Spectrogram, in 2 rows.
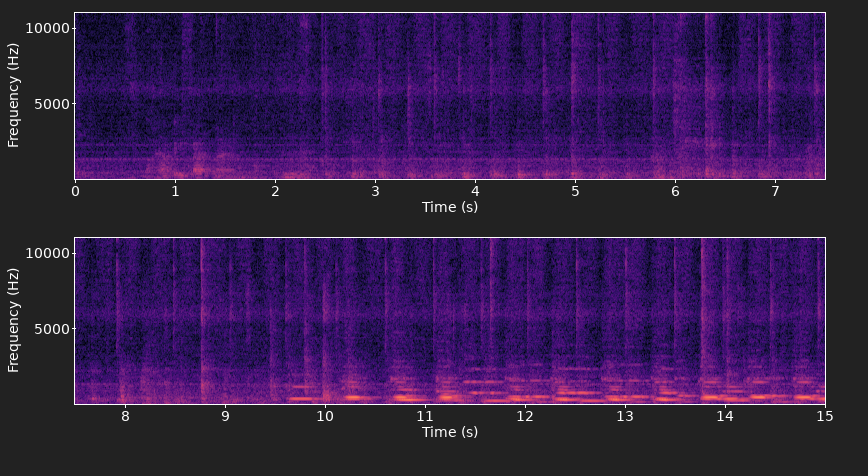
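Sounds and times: street organ playing: 0:09.6 - 0:15.0.

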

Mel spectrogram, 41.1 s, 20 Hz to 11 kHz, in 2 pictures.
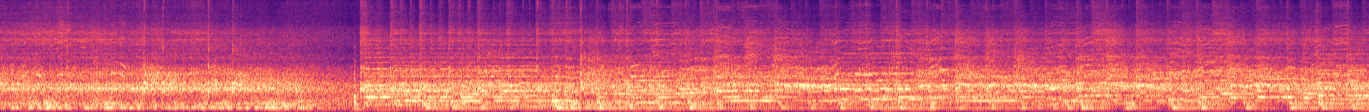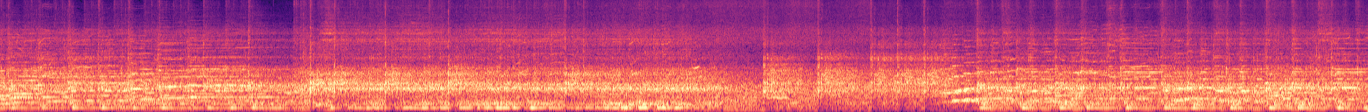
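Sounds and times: brass band with drums: 0:00.0 - 0:41.0.

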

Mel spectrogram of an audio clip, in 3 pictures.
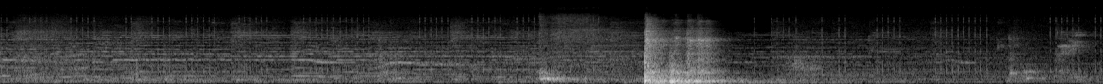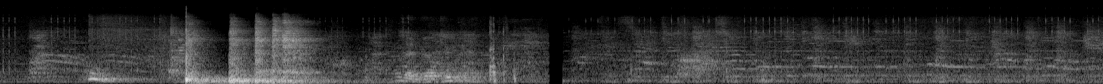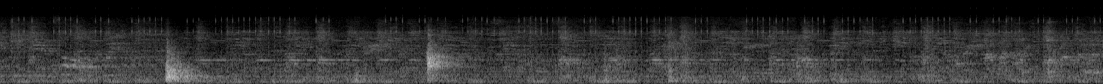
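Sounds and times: background music: 0:00.0 - 0:09.9, 0:16.7 - 0:33.0.

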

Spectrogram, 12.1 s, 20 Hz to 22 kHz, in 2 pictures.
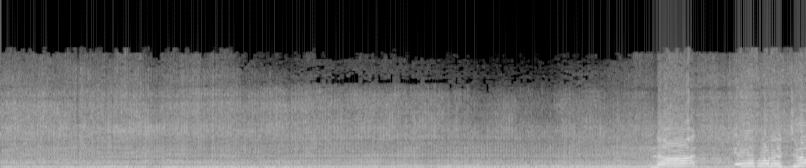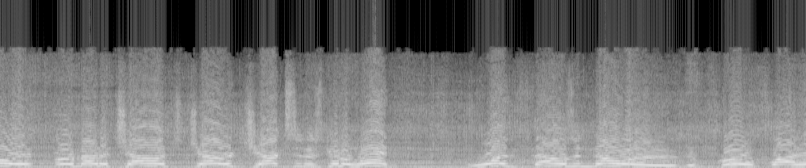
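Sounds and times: kart engines buzzing: 0:00.0 - 0:12.0.

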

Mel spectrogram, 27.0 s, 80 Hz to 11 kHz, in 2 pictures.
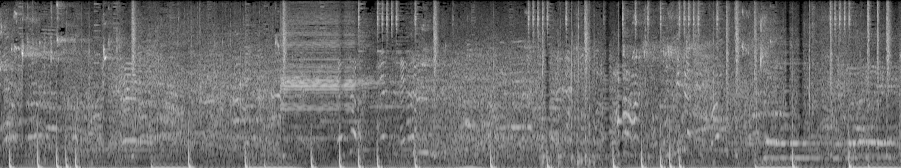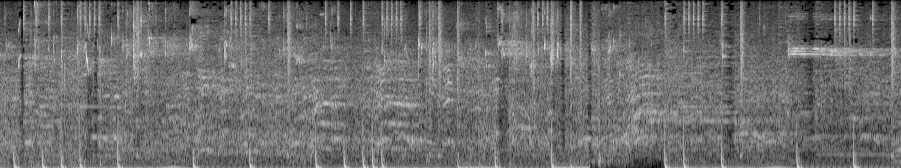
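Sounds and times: deep bass notes: 0:00.0 - 0:22.4, 0:23.5 - 0:27.0
rap vocal: 0:00.0 - 0:22.4, 0:23.5 - 0:27.0.

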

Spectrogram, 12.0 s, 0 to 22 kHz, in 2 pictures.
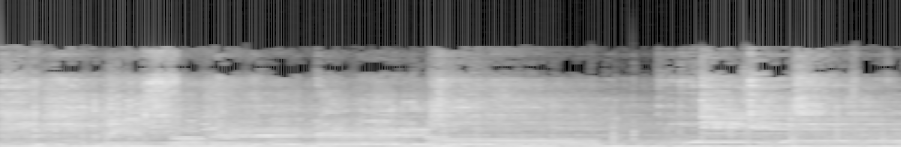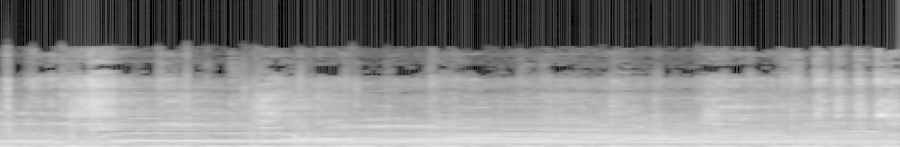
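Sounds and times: held singing voices: 0:00.0 - 0:04.4
loud live pop music: 0:00.0 - 0:12.0
crowd whooping and cheering: 0:03.2 - 0:12.0.

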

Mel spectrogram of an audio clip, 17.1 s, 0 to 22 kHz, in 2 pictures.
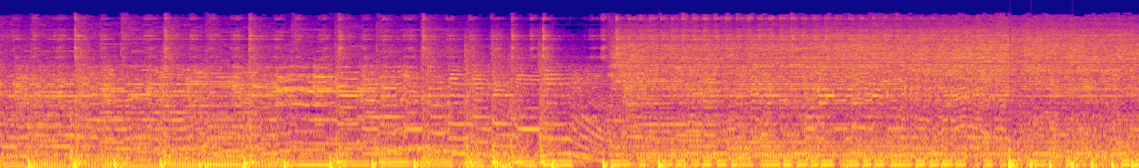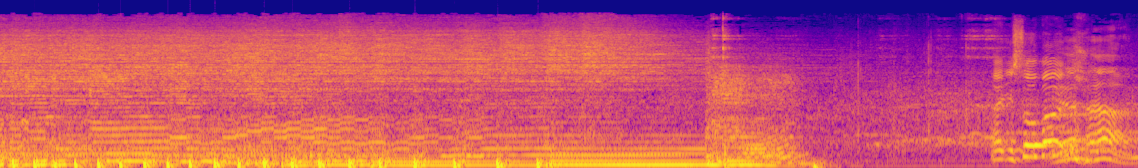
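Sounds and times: bass guitar: 0:00.0 - 0:14.9
drum kit beat: 0:00.0 - 0:15.0
electric guitar: 0:00.0 - 0:15.0
cymbals ringing: 0:04.6 - 0:13.9.

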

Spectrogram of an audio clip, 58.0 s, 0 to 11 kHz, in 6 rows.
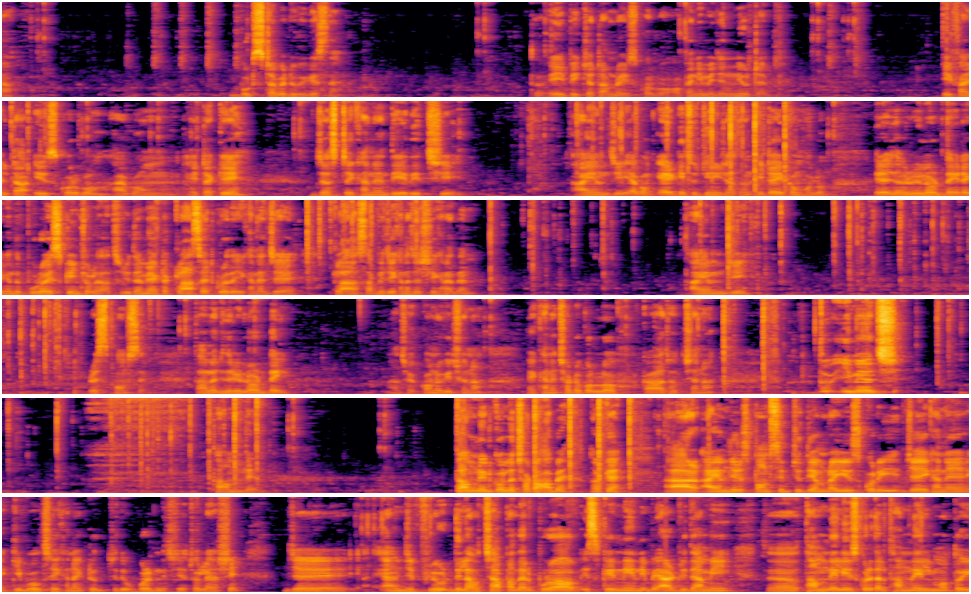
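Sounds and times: low hum: 0:00.0 - 0:58.0
computer mouse clicks: 0:00.2 - 0:02.4, 0:04.4 - 0:05.1, 0:07.7 - 0:10.1, 0:14.2 - 0:18.2, 0:21.8 - 0:32.8, 0:35.2 - 0:37.4, 0:38.0 - 0:43.0, 0:43.8 - 0:45.4
person speaking: 0:01.3 - 0:08.7, 0:09.4 - 0:25.5, 0:26.2 - 0:58.0.

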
